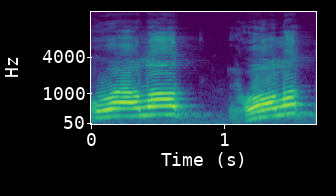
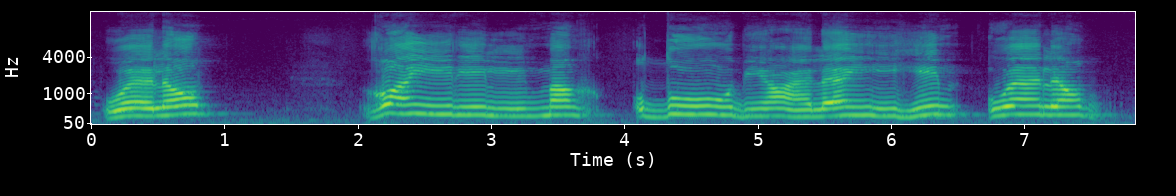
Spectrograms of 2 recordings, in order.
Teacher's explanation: lam tu kena tipis, dad kena tebal.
